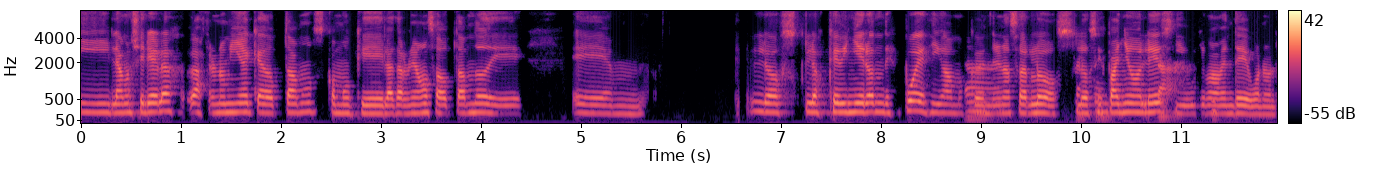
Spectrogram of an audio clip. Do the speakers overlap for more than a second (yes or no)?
yes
